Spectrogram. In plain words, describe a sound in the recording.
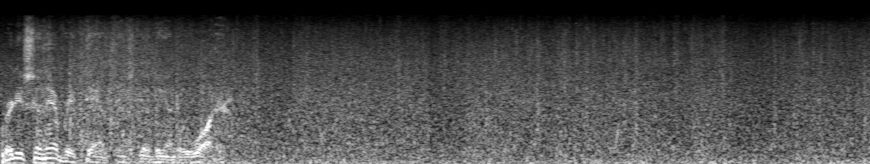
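Water splashes and sloshes as someone swims.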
